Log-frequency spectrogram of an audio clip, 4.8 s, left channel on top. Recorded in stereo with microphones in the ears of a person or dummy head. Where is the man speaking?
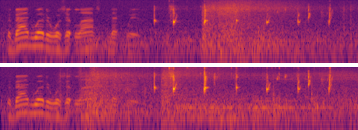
30° left (ahead or behind).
